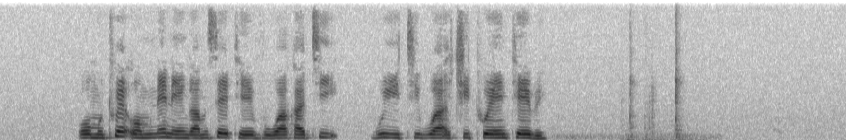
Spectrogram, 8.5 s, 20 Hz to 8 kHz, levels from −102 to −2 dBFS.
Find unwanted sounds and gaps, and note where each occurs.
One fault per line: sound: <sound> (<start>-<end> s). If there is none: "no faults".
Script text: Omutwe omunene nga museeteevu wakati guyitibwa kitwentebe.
sound: squeak (6.2-7.1 s)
